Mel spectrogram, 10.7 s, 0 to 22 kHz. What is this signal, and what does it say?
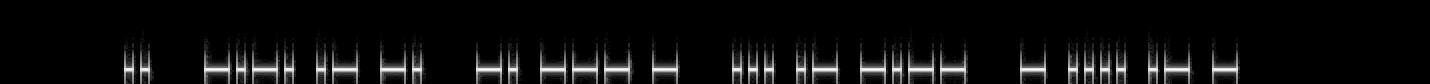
Morse code, heard as a keyed tone, about 20 wpm, 700 Hz. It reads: I CAN NOT SAY THAT
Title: Sets of 5 Words Encore2 20wpm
